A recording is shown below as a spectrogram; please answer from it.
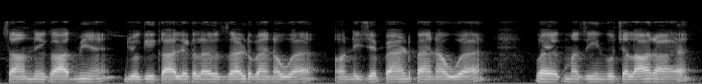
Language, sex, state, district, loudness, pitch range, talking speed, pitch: Hindi, male, Rajasthan, Nagaur, -18 LUFS, 120-125 Hz, 215 wpm, 125 Hz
